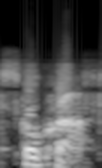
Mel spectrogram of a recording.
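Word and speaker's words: Scowcroft: that were given to Brent scull coft or skull coft is how you say his name uh the National Security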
